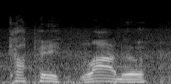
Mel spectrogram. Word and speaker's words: Capilano: on my way to I believe you pronounce it cap Lano SP and Bridge a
